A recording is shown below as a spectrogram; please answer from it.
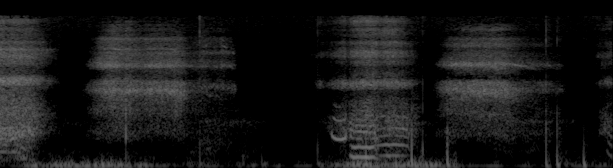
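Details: A deeply asleep subject snoring, with noisy, rattling sleep breaths and a brief whistling squeak.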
